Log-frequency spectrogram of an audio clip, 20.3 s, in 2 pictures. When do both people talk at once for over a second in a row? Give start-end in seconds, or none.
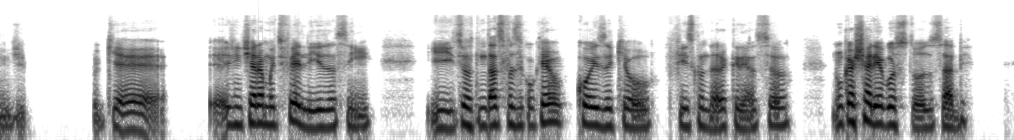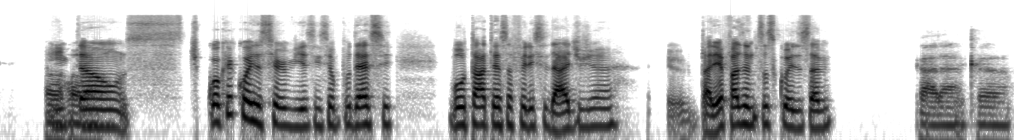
none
